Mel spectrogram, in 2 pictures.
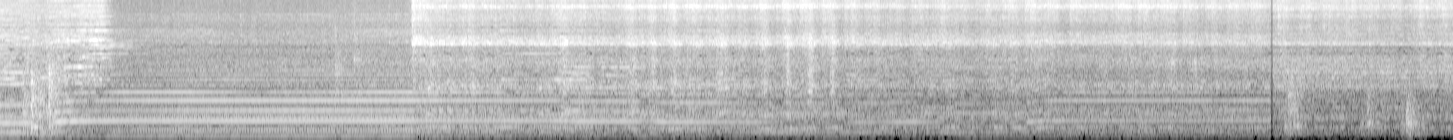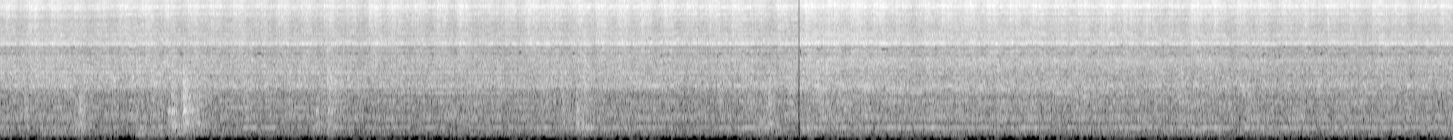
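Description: Bandsaw running and cutting lengthwise through a bark-covered log, a continuous high hiss of the blade in the wood over the motor's hum. The cut starts about four seconds in, where the sound gets louder and sharper.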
